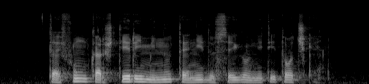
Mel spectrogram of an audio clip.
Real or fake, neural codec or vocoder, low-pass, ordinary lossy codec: real; none; none; none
